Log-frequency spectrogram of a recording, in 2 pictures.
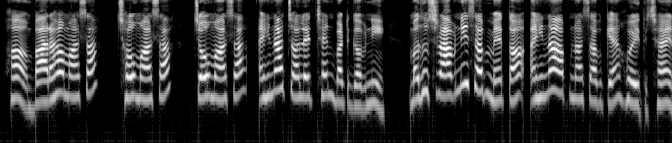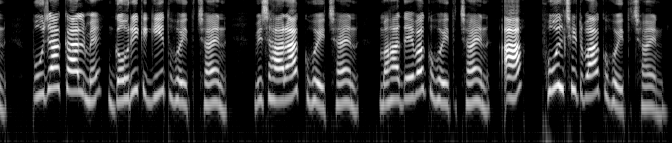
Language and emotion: Maithili, neutral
